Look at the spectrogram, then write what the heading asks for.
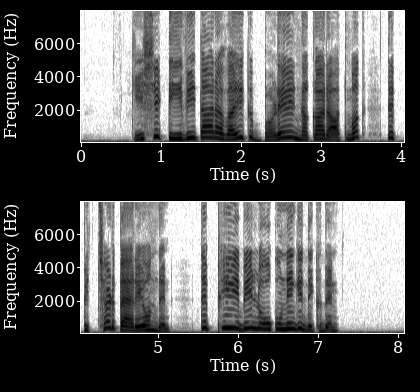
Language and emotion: Dogri, disgusted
